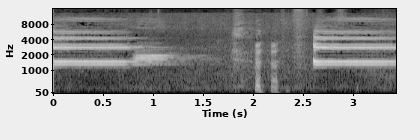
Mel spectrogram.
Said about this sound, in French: Oui, c'est pas très beau. Ça ressemble à un larcène un peu presque. On l'appelle l'oiseau cloche, bell bird en anglais. Ah oui. Parce que ça ressemble à une cloche.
